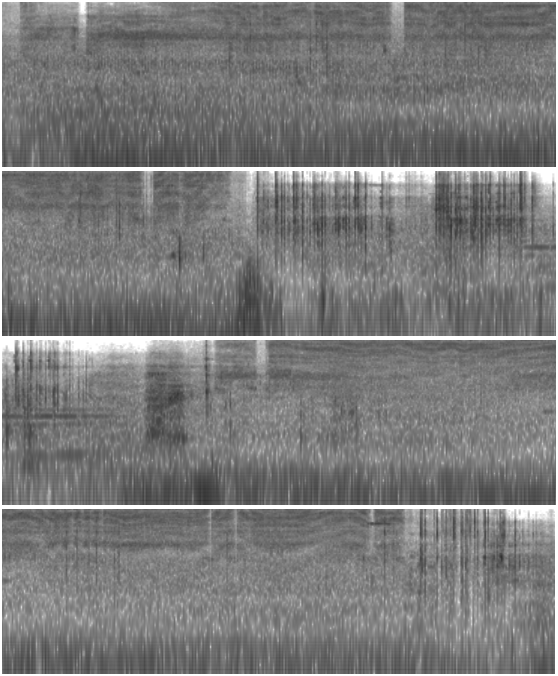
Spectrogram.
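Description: Aerosol spray-paint can hissing as graffiti is sprayed onto a wall, over a steady low rumble of street noise.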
